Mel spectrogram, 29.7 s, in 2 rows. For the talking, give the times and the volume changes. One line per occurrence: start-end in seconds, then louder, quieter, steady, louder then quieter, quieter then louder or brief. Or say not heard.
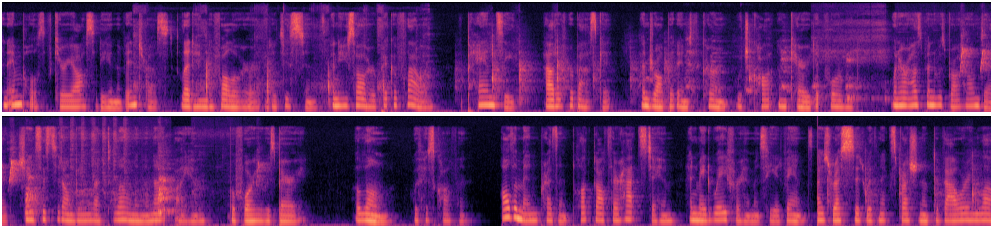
0.0-29.6 steady.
